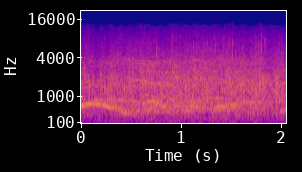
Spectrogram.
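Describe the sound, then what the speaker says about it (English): Crowd at a fight event applauding both fighters after a split decision, a steady, close wash of clapping that fills the whole short moment. "Let's hear a big round of applause for both these fighters."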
